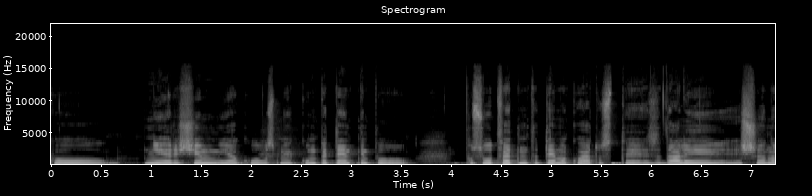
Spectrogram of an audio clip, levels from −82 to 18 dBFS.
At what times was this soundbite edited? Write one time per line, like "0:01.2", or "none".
none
